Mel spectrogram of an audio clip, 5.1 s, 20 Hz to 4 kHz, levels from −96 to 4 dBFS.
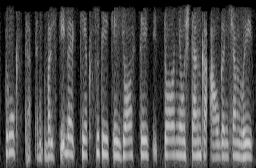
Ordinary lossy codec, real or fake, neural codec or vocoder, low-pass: MP3, 32 kbps; real; none; 3.6 kHz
